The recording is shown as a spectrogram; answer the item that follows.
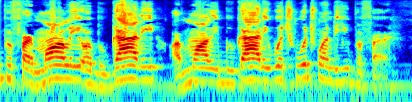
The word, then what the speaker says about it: Marlybuggotti: So everywhere on any platform you have to look for me, it's Marlybuggotti. And that's Bugatti with B-U-G-O-T-T-I as well. Okay. And Marley is spelled M-A-R-L-Y. So not the E.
